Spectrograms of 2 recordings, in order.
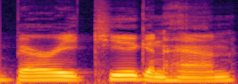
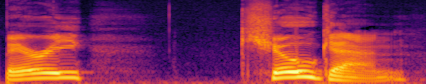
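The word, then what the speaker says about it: Barry Keoghan: who we keep calling barry keagan han he says i'm almost certain the new joker's name is pronounced barry kyogan k-o k-o k-y-o dash g-h-a-n gone barry kyogan anyway in other news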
